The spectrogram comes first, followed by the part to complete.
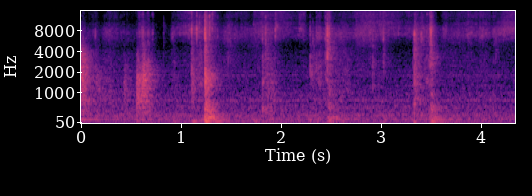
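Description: Tarot cards being gathered up and squared into a pile on a tabletop by hand: a series of about six short taps and slides, spaced roughly half a second apart.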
